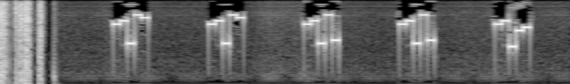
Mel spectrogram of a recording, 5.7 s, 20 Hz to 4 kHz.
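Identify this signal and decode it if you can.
Five-tone selective call (ZVEI), heard as quick runs of five tones, tones of about 70 ms. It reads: 89220 89220 89223 89223 89167
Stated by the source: ZVEI five-tone selective call 89022 received on SDR, from Feuerwehr Orlamünde audio archive.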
